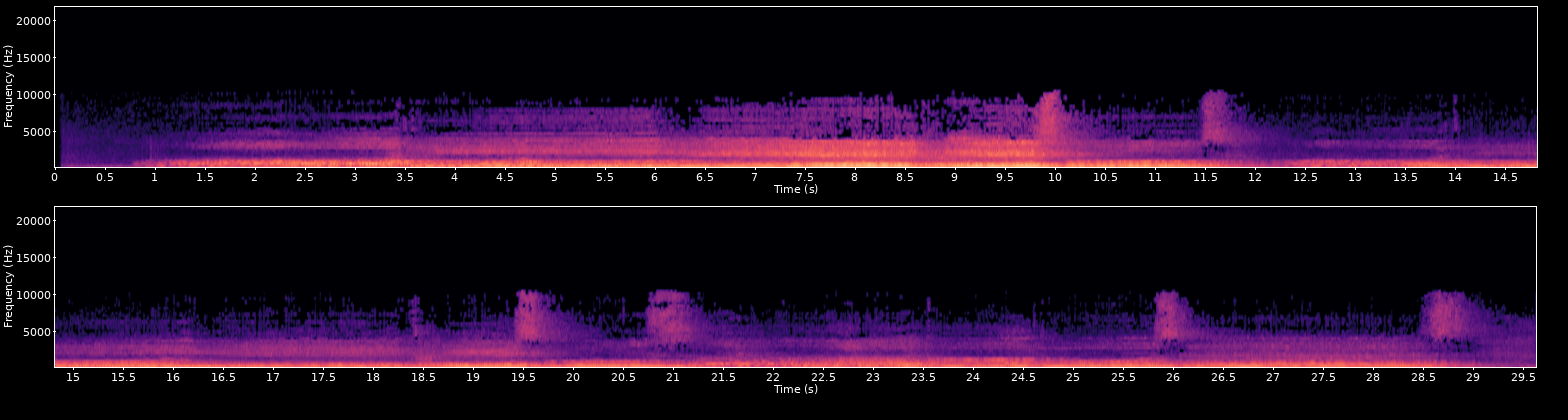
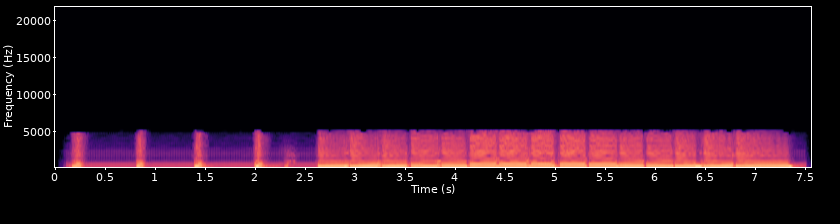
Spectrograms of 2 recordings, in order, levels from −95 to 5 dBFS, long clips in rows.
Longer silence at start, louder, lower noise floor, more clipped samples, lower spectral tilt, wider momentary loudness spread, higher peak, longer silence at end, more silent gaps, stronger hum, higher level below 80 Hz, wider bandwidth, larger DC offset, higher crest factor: about the same, 0.1 s vs 0.1 s; second, -23 LUFS vs -15 LUFS; first, -46 dBFS vs -38 dBFS; neither; second, -5.5 dB/octave vs -9.5 dB/octave; first, 17 LU vs 10 LU; about the same, -2 dBFS vs 0 dBFS; about the same, 0 s vs 0.05 s; neither; neither; second, -52 dBFS vs -36 dBFS; first, 10.5 kHz vs 5.2 kHz; second, under 0.1% vs 0.3%; first, 20 dB vs 14 dB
